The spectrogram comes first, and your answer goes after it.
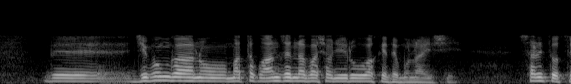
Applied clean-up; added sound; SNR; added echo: none; none; none; none.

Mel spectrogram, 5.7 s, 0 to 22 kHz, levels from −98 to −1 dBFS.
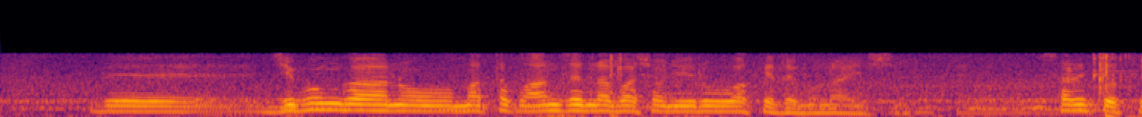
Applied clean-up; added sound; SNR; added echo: none; Camera + Insect; 12 dB; none.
